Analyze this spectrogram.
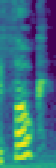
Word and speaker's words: folk: Is that how you pronounce the word folk? Folk. Transfolk. Transfolk. Folk! You said folk! Folk. The folks down at the store. The folks down at the store. Stop pronouncing the L!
